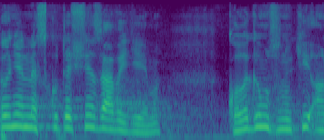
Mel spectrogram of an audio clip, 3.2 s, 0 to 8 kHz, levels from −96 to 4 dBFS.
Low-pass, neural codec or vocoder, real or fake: 7.2 kHz; none; real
